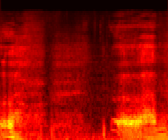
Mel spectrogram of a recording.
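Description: A man's voice hesitating with 'uh, uh', a short pause, then a drawn-out voiced sound near the end.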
